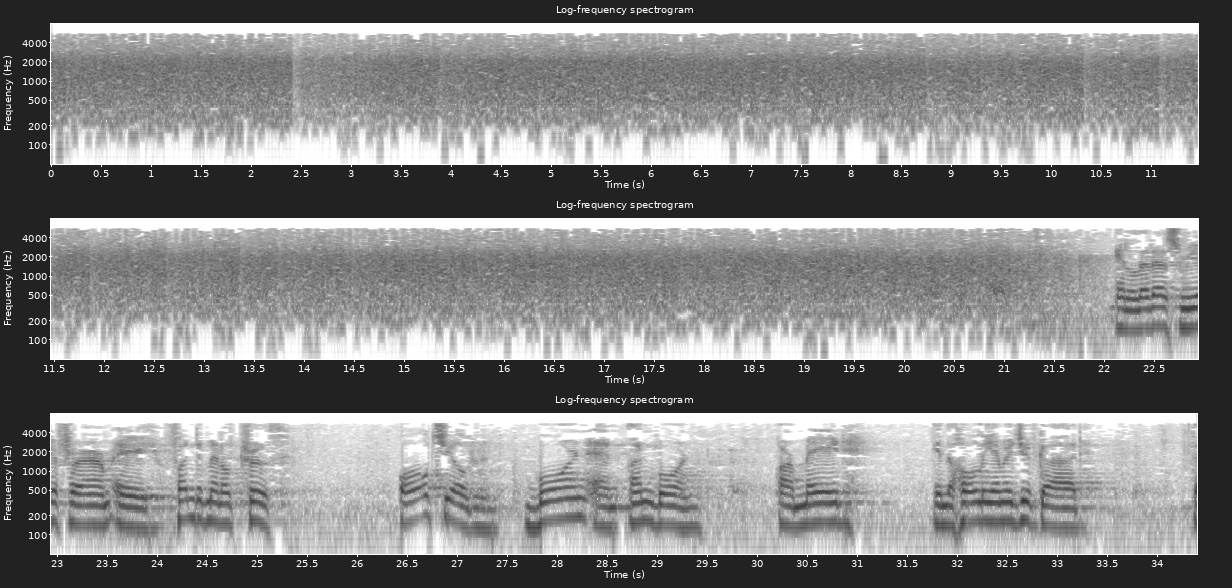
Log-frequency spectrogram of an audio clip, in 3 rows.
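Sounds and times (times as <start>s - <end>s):
audience clapping: 0.0s - 22.4s
speech: 22.4s - 25.4s, 26.4s - 29.6s, 30.2s - 31.1s, 31.7s - 33.4s.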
